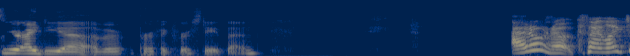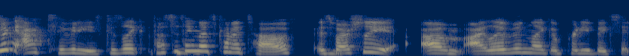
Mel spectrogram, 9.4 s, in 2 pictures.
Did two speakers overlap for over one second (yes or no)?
no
